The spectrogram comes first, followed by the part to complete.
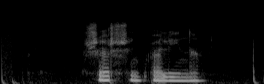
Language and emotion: Russian, neutral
